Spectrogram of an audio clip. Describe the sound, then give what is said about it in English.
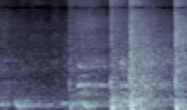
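Punches thud during a boxing training round: a few dull, heavy impacts land one after another over a low background rumble. “Luke, compose yourself. Throw those punches properly. You're throwing to miss.”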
